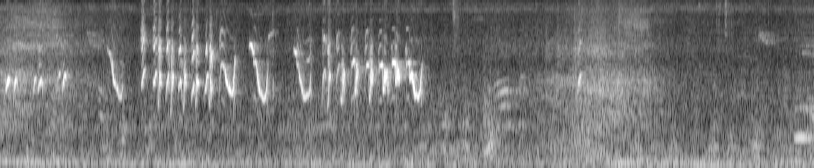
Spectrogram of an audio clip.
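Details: Long 'ropel' song of the yellow-vented bulbul, played to lure birds: a quick, bubbly run of clear chirping notes lasting about two seconds, then quieter faint calls over steady outdoor background noise.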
